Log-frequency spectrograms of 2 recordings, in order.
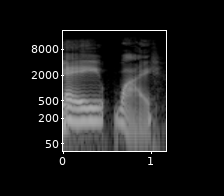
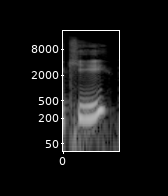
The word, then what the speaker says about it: Cay: Like K as in kite? Cay. Oh, okay. I know. I always thought it was called Castaway Key. Oh. Maybe it's pronounced that way, but it's Cay.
